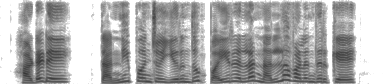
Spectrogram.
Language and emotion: Tamil, surprised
